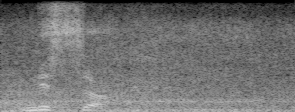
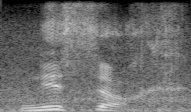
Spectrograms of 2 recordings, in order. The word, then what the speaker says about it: Niss: But Niss is how you say salmon in uh the traditional language. Uh Wasco, traditional native language, Niss. Hopefully you guys can hear me say that properly. Niss.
